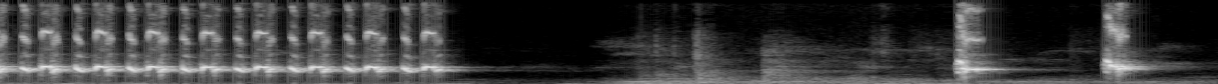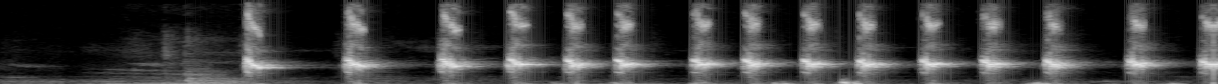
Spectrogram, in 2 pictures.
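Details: Yellow-vented bulbul in long, continuous rapid-fire song, used as a lure to make other bulbuls sing back. It opens with a steady buzzy tone, falls quiet, then rings out short bright notes, a few spaced, then repeated about three per second.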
